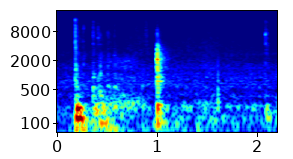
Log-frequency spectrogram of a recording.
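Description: A few faint keystrokes on a computer keyboard as a word is typed, the loudest about a second in.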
